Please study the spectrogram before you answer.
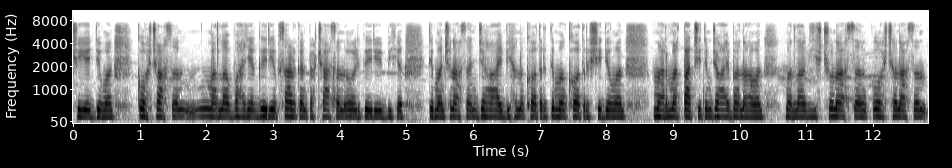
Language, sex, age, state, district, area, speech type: Kashmiri, female, 30-45, Jammu and Kashmir, Anantnag, rural, spontaneous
